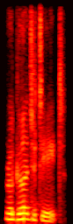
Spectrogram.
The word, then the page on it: regurgitate: Indian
